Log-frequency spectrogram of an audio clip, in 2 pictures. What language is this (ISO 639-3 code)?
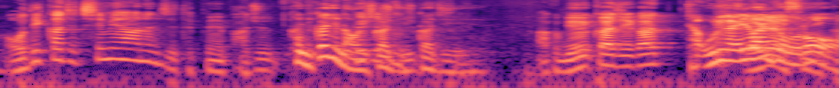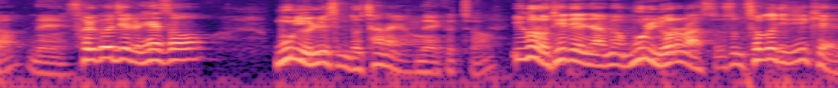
kor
